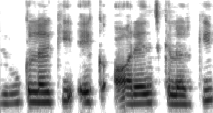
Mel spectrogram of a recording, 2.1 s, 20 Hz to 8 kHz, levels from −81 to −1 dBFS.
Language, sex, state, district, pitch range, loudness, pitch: Hindi, male, Bihar, Jamui, 200-250 Hz, -13 LUFS, 225 Hz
